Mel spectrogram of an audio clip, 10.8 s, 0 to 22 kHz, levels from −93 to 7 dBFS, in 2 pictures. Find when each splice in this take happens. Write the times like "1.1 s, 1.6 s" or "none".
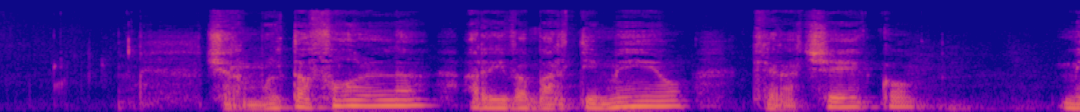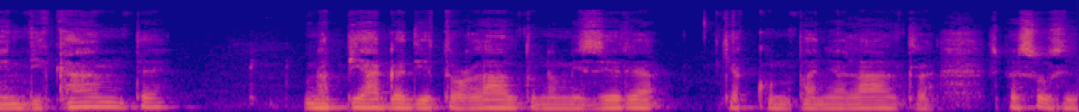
6.9 s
